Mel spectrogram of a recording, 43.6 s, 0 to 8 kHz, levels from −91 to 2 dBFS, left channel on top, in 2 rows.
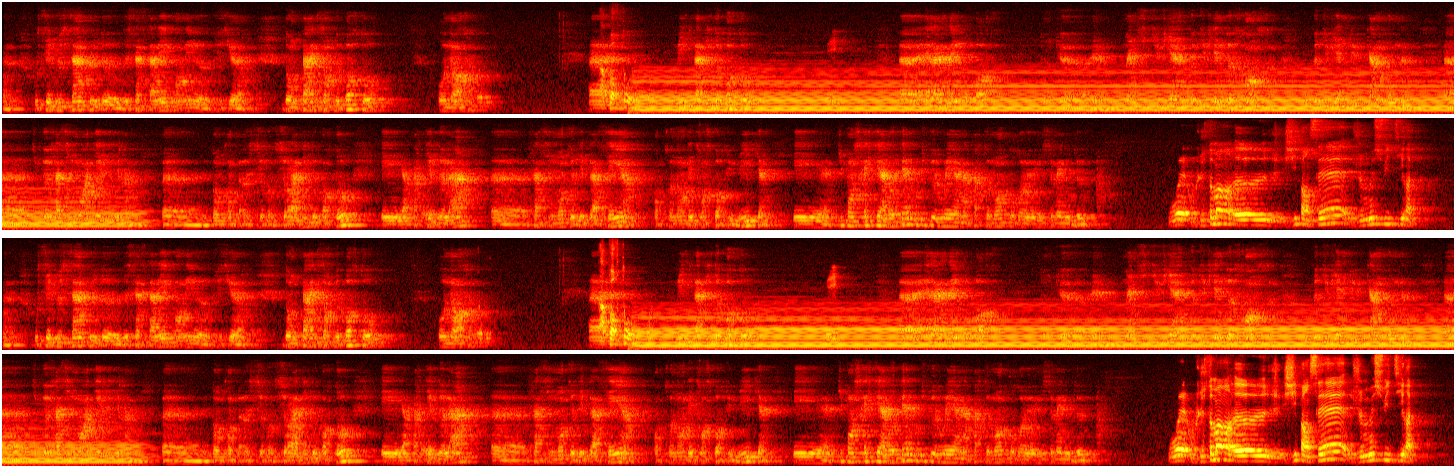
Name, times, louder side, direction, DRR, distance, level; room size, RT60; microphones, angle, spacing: voice 1, 0.0-5.7 6.2-7.1 8.5-9.3 10.0-11.4 13.4-14.9 15.5-38.3, equal, ahead, -4 dB, 3.1 m, -33 dB
voice 2, 8.9-9.9 12.3-12.6 28.1-28.3 39.3-43.0, right 5 dB, 80° right, 13 dB, 0.5 m, -24 dB
sound 1, 9.4-23.9, right 2 dB, 30° left, 3.8 m, -28 dB
10.0 x 5.5 x 8.0 m, 1.1 s
head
